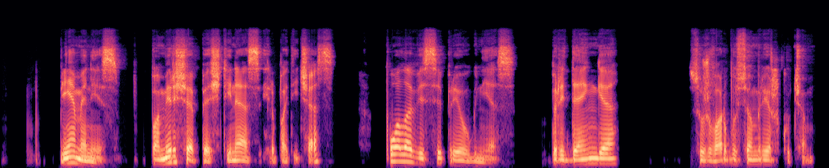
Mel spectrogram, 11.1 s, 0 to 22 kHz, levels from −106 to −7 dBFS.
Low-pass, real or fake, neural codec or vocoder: 10.8 kHz; real; none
